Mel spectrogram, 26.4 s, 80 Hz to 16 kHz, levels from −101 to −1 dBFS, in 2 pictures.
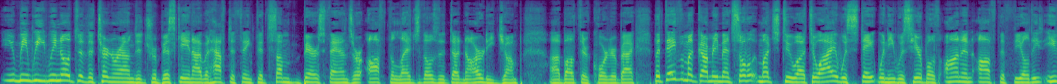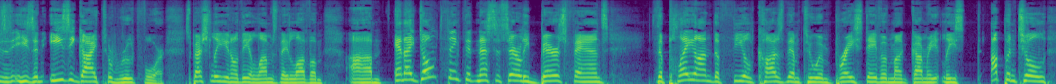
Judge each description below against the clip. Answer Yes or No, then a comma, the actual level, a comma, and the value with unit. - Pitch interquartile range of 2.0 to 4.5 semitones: No, average, 4.9 semitones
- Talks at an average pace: No, fast, 215 wpm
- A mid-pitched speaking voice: Yes, medium, 175 Hz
